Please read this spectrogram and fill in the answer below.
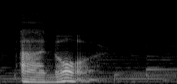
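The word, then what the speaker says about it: انار: So this one is anar, which means pomegranate.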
